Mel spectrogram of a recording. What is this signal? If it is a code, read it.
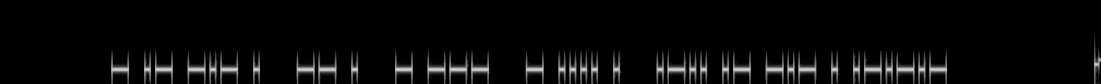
Morse code, heard as a keyed tone, about 22 wpm, 700 Hz. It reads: TAKE ME TO THE LAKE.
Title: Sentences from Top 1100 Words 22wpm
